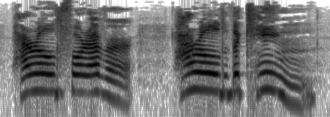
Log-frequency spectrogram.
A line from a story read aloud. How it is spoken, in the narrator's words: cried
